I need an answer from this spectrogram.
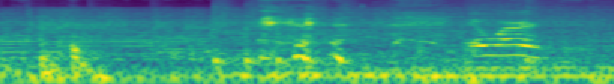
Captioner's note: laughing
